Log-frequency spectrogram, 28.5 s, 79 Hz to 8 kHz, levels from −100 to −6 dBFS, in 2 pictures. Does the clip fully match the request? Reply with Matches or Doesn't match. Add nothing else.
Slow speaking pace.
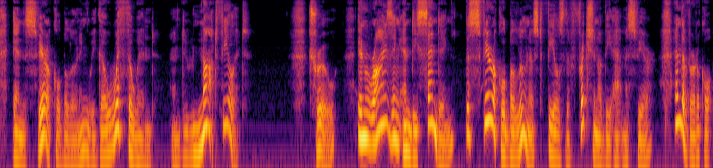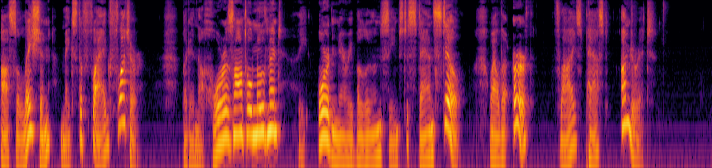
Matches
